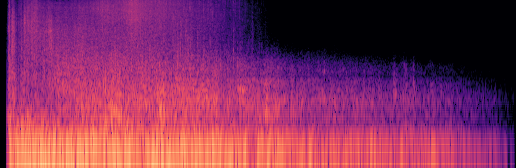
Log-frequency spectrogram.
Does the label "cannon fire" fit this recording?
Yes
